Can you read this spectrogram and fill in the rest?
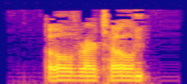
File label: "overtone", English; nouns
